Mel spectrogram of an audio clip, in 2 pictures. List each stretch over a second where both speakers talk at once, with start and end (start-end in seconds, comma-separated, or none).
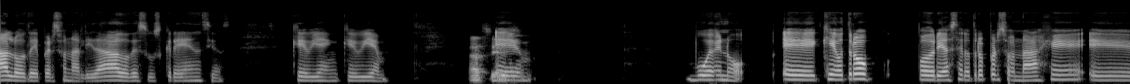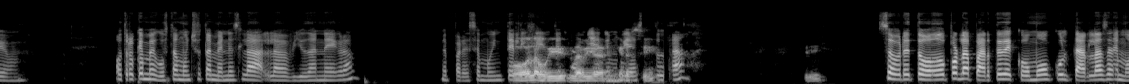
16.5-17.8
